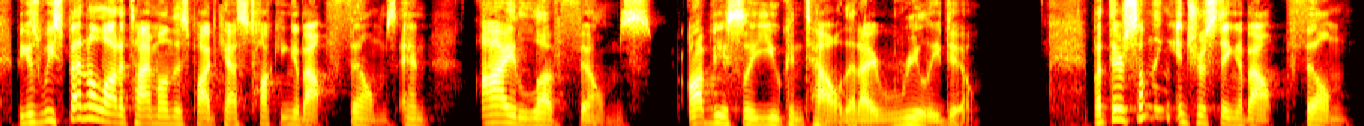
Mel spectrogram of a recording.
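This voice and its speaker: A man hosting a solo podcast, his voice hoarse and raspy as it slowly comes back. He talks in an earnest, chatty way and corrects himself mid-sentence. His voice sits a little high for a man. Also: a bit bright. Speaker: podcast host.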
